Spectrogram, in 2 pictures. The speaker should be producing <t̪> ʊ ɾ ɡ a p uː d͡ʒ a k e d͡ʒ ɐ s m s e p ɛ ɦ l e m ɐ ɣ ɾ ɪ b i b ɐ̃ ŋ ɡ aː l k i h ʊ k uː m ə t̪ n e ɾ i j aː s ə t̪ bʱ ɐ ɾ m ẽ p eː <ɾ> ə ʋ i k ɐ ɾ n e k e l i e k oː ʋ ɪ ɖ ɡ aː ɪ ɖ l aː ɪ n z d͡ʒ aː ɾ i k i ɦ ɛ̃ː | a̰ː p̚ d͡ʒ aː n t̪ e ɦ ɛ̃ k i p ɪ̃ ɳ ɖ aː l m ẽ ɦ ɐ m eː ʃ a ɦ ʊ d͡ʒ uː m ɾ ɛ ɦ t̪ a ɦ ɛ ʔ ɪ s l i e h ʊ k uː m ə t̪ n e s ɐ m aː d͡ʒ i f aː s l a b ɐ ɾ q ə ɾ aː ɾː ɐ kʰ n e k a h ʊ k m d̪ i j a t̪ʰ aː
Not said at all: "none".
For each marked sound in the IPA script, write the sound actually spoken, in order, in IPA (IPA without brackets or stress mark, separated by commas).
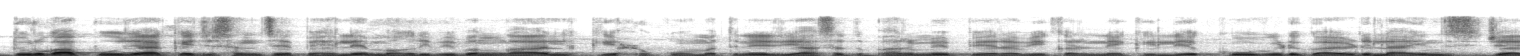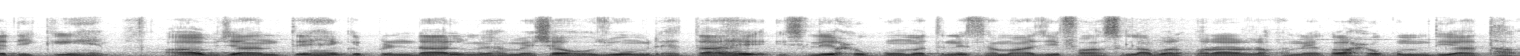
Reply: d̪, ɾ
